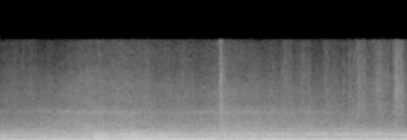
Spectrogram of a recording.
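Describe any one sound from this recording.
A car engine hums as a car drives slowly past close by.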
